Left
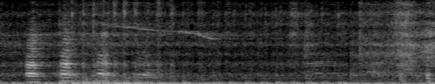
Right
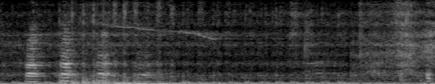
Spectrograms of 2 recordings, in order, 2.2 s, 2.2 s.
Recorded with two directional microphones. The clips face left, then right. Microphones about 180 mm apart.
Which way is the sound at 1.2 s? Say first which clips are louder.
Even; 25° right (ahead or behind).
